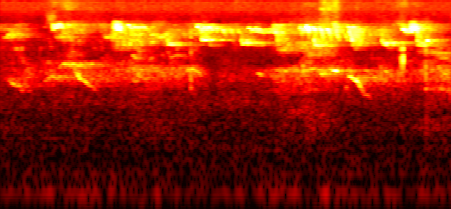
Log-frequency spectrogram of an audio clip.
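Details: Dawn chorus at half past six in Germany's Spreewald: many birds chirp and twitter, with high sweeping notes and quick repeated chips overlapping throughout, plus faint low background noise.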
